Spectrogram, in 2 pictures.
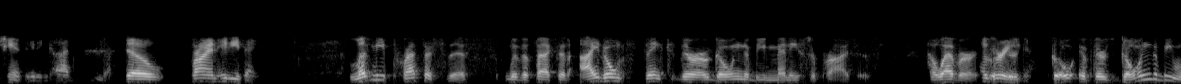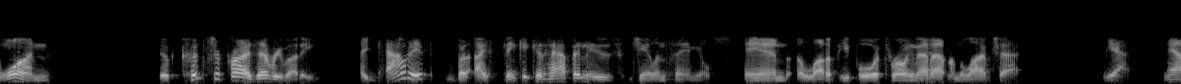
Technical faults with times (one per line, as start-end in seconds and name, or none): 0.00-23.63 AMR narrowband mobile codec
